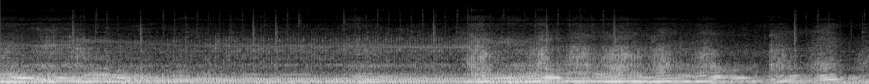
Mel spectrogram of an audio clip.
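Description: Tuned engine of an orange Ford Sierra drift car revved hard and held high, its pitch bouncing rapidly up and down, with sharp crackles from the exhaust over the second half.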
